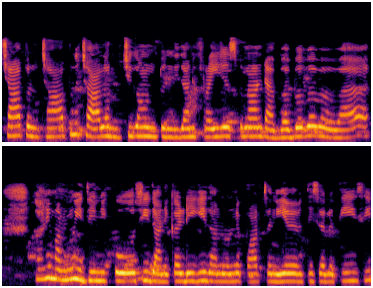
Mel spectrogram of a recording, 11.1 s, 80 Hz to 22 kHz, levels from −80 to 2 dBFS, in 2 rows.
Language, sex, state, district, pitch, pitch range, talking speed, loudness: Telugu, female, Andhra Pradesh, Chittoor, 235 Hz, 225-255 Hz, 105 wpm, -14 LUFS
